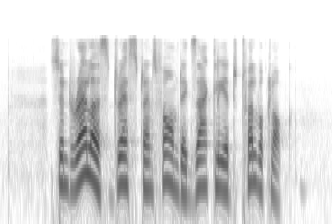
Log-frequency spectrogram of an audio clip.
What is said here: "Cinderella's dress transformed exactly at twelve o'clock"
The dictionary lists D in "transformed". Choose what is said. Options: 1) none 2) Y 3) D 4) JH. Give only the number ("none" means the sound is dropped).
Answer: 3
